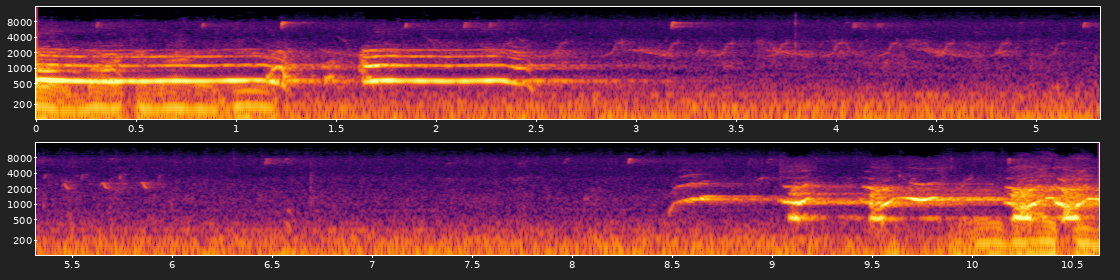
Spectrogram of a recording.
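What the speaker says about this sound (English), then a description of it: "barking right in here" Hunting hounds on a bobcat chase bay and howl in drawn-out, moderately distant calls, first in a cluster, then a quiet stretch, then another burst of baying.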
